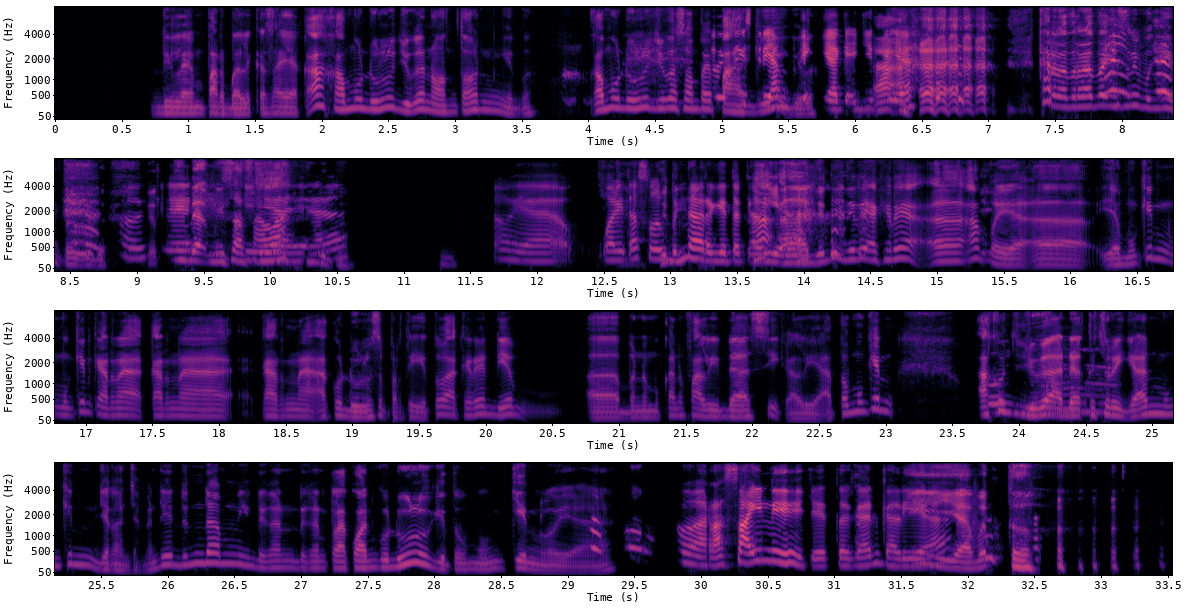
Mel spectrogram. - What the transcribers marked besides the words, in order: chuckle; chuckle; laugh; chuckle; chuckle; other background noise; chuckle; tapping; laugh
- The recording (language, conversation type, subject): Indonesian, podcast, Apa pendapatmu tentang fenomena menonton maraton belakangan ini?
